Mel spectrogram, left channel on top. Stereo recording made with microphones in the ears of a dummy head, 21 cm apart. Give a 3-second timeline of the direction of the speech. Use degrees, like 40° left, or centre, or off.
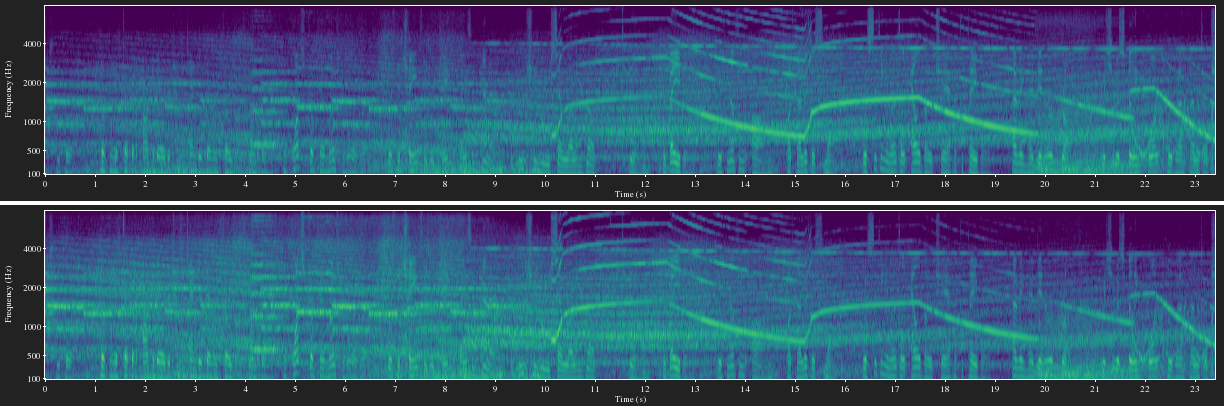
60° right, 60° right, 40° right, centre, 30° left, 30° left, 30° left, 30° left.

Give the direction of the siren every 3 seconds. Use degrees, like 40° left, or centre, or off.
80° right, 70° right, 60° right, 40° right, 10° left, 50° left, 60° left, 70° left.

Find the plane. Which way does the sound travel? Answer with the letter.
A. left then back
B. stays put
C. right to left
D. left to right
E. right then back
C.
